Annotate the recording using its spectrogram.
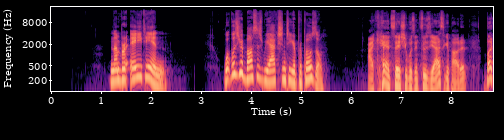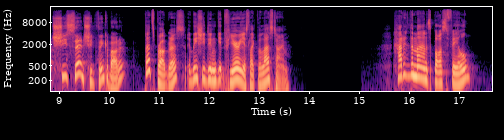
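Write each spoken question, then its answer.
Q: How did the man's boss feel?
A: Not enthusiastic, but willing to think about it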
